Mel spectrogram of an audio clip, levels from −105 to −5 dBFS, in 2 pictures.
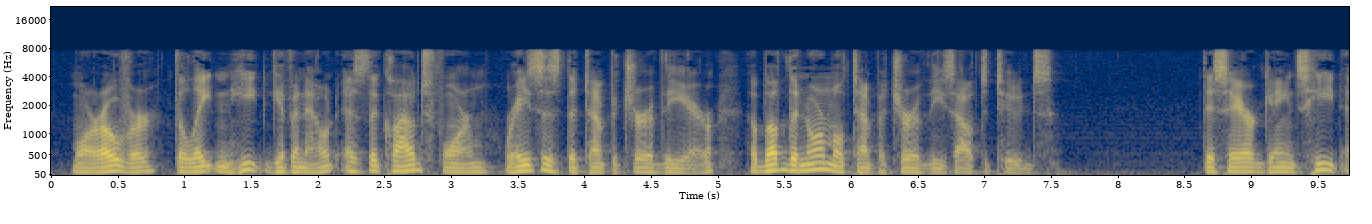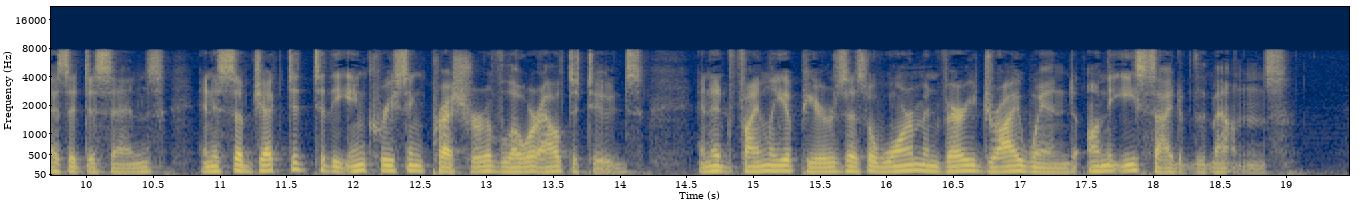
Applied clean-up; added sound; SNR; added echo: none; none; none; none.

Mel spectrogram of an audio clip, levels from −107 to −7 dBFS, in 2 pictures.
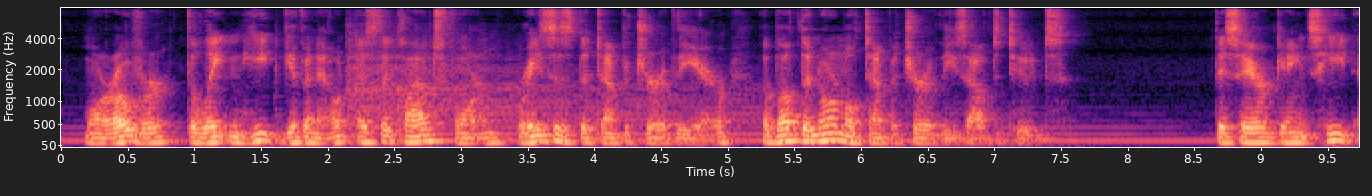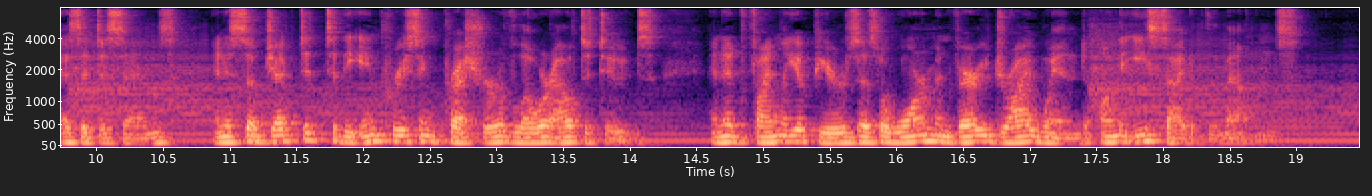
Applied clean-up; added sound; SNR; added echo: none; Guitar; 20 dB; reverberation time 0.3 s.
